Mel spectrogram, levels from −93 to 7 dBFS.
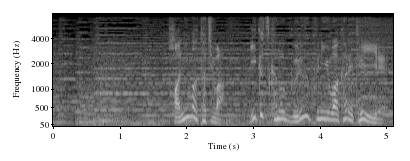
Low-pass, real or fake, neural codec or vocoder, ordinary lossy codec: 7.2 kHz; real; none; none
